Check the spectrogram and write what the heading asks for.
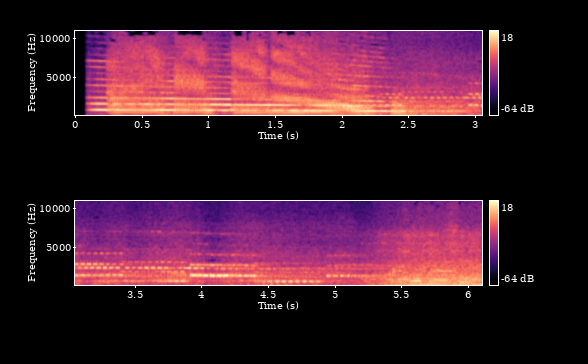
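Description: Emergency vehicle siren whose pitch slides slowly downward over the first couple of seconds, followed by short steady tones at changing pitches. It gives way to a steady noisy outdoor rumble near the end.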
